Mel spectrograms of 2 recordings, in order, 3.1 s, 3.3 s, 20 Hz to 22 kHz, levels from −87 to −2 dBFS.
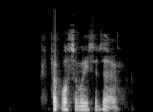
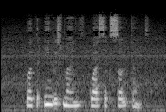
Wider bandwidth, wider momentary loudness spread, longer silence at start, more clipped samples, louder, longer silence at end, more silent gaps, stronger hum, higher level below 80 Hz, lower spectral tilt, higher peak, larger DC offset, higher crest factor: second, 9.4 kHz vs 13.5 kHz; second, 7 LU vs 11 LU; first, 1.05 s vs 0.5 s; neither; second, -21 LUFS vs -18 LUFS; first, 0.7 s vs 0.5 s; neither; neither; about the same, -60 dBFS vs -58 dBFS; first, -7 dB/octave vs -4.5 dB/octave; about the same, -2 dBFS vs -4 dBFS; neither; first, 22 dB vs 16 dB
